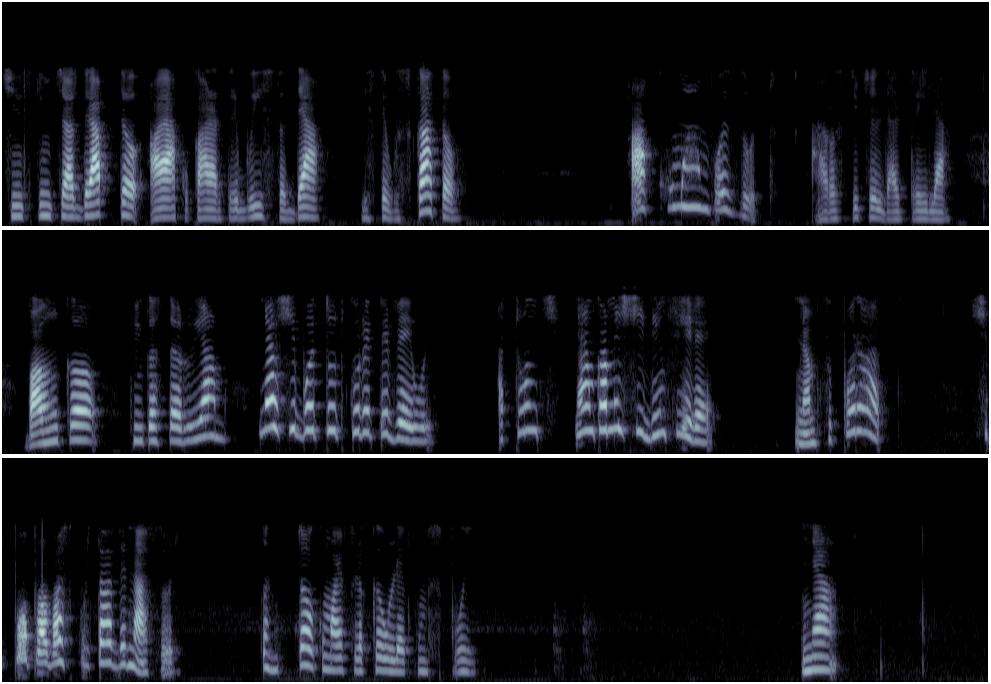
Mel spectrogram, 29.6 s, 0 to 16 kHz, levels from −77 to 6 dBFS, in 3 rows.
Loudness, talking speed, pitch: -23 LUFS, 105 wpm, 220 Hz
